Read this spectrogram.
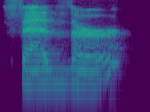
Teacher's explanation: th can also stand for the voiced sound like feather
